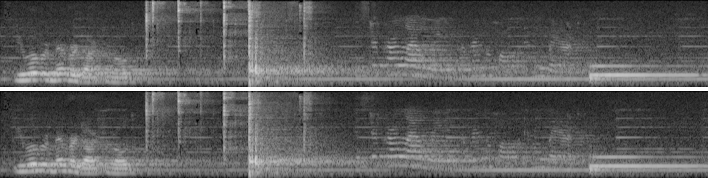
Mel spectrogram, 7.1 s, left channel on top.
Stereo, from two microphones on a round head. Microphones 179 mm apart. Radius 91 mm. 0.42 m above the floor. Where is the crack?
10° left (ahead or behind), 1.1 m.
